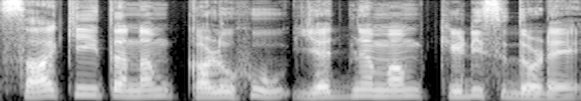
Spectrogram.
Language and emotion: Kannada, neutral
